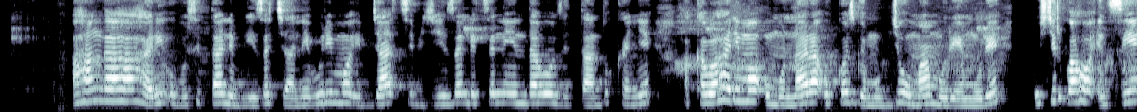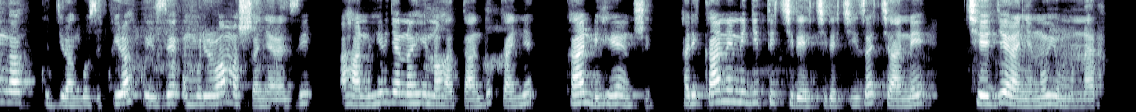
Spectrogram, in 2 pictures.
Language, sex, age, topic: Kinyarwanda, female, 18-24, government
